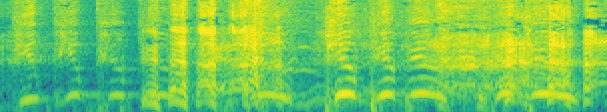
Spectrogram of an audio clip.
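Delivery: rapid-fire high-pitched pew sounds; mimicked pew-pew noises. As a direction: imitate a friend's teasing toy-gun pews, very high. Imitating friend's mocking pew noises.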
